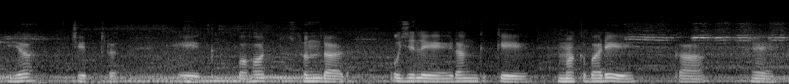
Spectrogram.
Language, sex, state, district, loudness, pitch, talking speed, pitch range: Hindi, male, Bihar, Muzaffarpur, -22 LUFS, 145 Hz, 85 wpm, 135-155 Hz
